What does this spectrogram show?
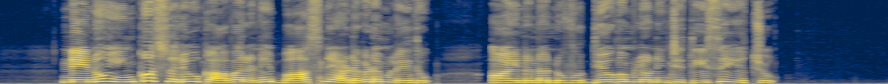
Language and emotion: Telugu, fearful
